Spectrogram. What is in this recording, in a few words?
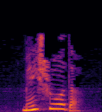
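"没说的", Mandarin Chinese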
